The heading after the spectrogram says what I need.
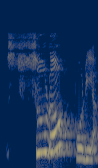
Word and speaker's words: pseudopodia: சூடோ means B is silent here, you should not pronounce this be. Okay, B is silent here. Pseudopodia.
